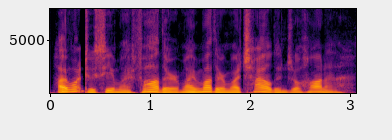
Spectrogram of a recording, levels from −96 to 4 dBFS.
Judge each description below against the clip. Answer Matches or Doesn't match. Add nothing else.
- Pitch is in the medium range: Doesn't match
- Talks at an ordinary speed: Doesn't match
